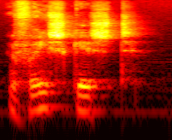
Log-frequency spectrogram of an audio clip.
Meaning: chest freezer
- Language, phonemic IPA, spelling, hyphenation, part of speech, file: Dutch, /ˈvris.kɪst/, vrieskist, vries‧kist, noun, Nl-vrieskist.ogg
